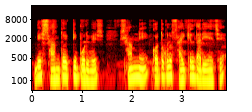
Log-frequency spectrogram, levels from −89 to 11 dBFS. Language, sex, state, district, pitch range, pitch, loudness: Bengali, male, West Bengal, Alipurduar, 110-135 Hz, 120 Hz, -15 LUFS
